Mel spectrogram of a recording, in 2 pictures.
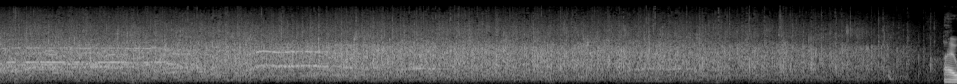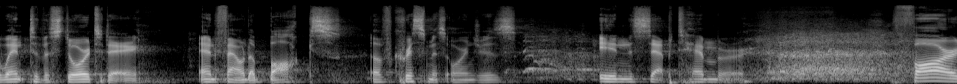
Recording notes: Recorded live at The Arden Theatre in St.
